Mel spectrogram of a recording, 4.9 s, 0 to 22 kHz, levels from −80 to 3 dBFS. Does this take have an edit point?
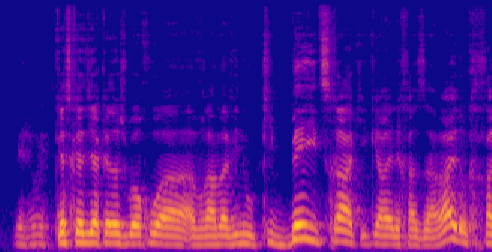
no; 0 cuts

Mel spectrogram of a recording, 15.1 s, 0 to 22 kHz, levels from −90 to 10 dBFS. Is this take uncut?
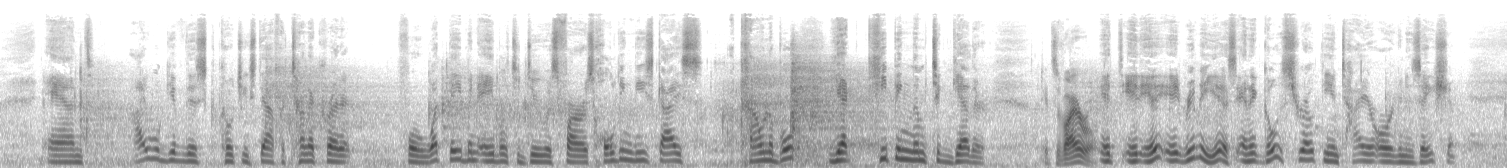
no; 1 cut; at 10.4 s

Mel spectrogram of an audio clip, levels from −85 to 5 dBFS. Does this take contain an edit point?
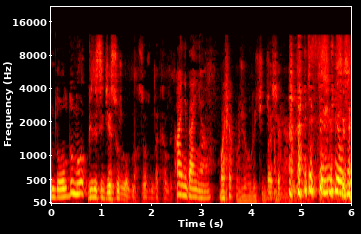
no; 0 cuts

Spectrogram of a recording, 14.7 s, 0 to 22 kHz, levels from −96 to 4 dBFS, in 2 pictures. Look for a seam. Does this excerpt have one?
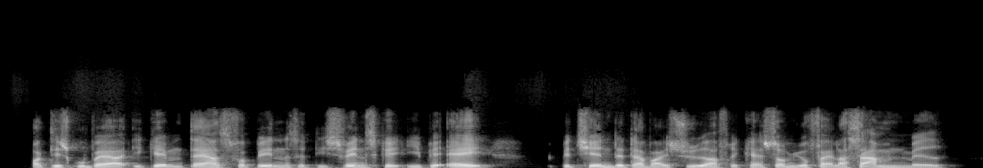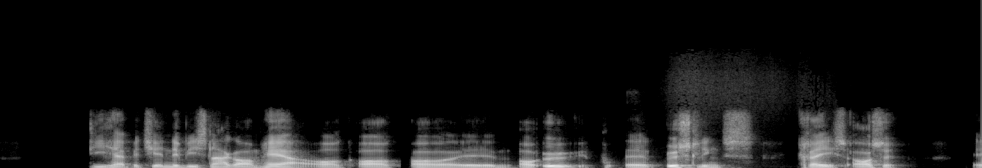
yes; 1 cut; at 10.4 s

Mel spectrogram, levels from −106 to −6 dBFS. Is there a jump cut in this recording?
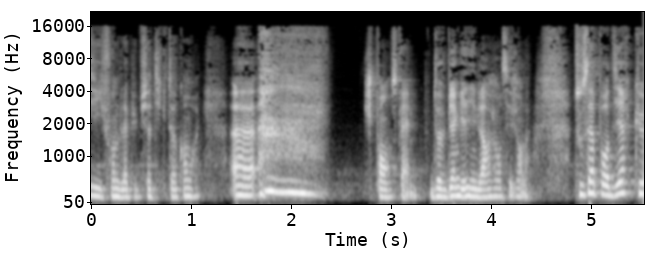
yes; 1 cut; at 3.3 s

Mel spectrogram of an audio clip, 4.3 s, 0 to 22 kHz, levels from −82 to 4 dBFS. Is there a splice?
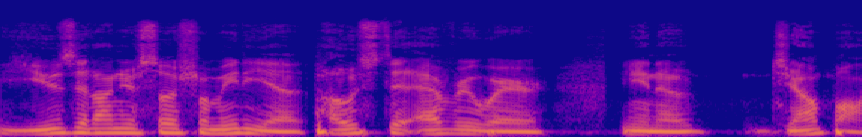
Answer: yes; 2 cuts; at 1.5 s, 3.0 s

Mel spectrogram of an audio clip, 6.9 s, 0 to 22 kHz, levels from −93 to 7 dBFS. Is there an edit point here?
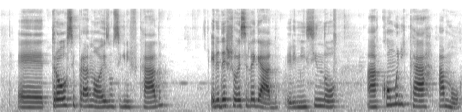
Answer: no; 0 cuts

